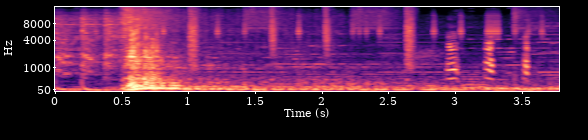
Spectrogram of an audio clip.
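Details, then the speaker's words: Holden VE Commodore SS V8 at auction, sounding cammed with an aftermarket exhaust; cranks and catches with a deep burst, then settles into a loud, lumpy low rumble, louder than the other SS; sounds healthy. "so it's louder definitely louder uh it sounds like it's all cammed up um and it's definitely got an exhaust sounds good really really good"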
